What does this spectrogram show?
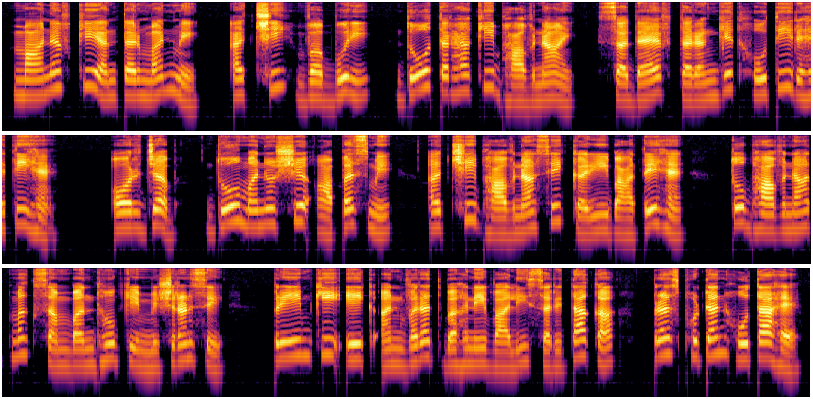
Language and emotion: Hindi, neutral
